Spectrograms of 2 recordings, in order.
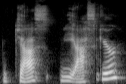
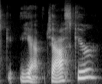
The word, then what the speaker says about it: Jaskier: named the bard Jaskier, which Jaskier, Jaskier, I think is how it's pronounced, which I liked.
